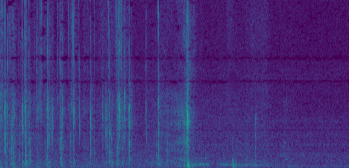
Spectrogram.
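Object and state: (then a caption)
Plastic-film snack wrapper. Fingertips scratch and tap the top of a flat, sealed white plastic/paper-laminate nougat bar package with crimped edges, full of nougat bars and lying on a sofa. About eleven quiet, bright crinkly scratches and taps come in quick succession, the strongest near the two-second mark. The hand then withdraws and the sound fades to near silence.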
